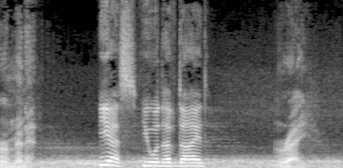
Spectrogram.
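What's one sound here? A woman answers in a low, calm voice.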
